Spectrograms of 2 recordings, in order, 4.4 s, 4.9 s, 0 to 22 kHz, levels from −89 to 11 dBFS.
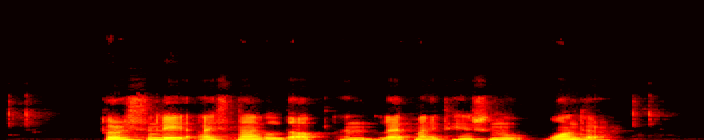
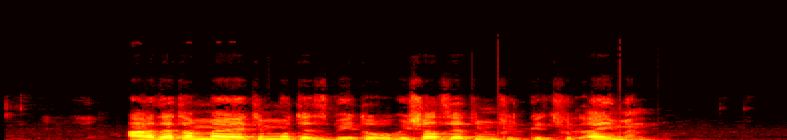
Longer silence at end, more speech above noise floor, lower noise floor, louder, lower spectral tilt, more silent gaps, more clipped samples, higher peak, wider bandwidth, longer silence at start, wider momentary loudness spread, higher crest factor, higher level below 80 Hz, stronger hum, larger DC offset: second, 0.6 s vs 0.85 s; second, 35 dB vs 52 dB; second, -55 dBFS vs -69 dBFS; second, -21 LUFS vs -17 LUFS; about the same, -6.5 dB/octave vs -6 dB/octave; neither; neither; about the same, -2 dBFS vs -2 dBFS; about the same, 7.2 kHz vs 7.4 kHz; second, 0.65 s vs 0.8 s; second, 8 LU vs 14 LU; about the same, 18 dB vs 16 dB; about the same, -54 dBFS vs -58 dBFS; neither; neither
